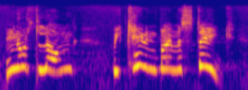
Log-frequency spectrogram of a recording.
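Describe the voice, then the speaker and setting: A woman's voice: very high-pitched, fairly even intonation, fairly bright tone. A woman voicing Peter, a bold, decisive boy leading his friends in an audio drama, on noisy tape. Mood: eager. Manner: brisk, decisive, eager.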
